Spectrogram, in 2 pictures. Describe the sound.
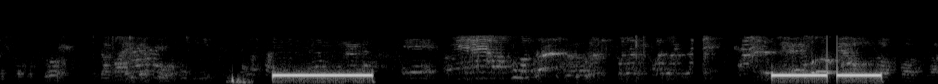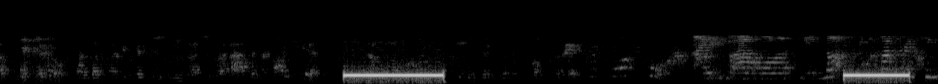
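Ringback tone of an unanswered telephone call: four steady, mid-pitched beeps of about a second each, spaced roughly five seconds apart, with a person talking between them.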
